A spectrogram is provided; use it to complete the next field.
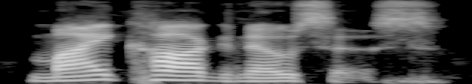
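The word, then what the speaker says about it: Mycognosis: My cognosis. Bless you. How do you spell that?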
